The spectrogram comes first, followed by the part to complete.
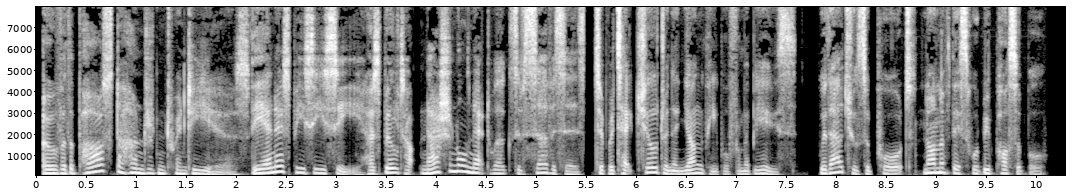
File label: Female; NSPCC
